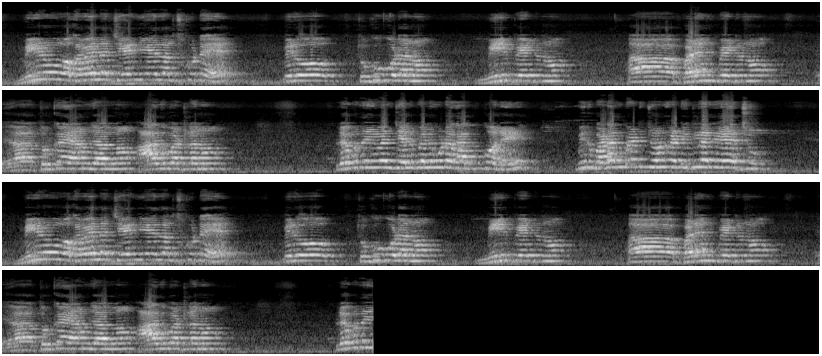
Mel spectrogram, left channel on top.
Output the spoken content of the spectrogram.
మీరు ఒకవేళ చేంజ్ చేయదలుచుకుంటే మీరు తుక్కుగూడను, మీర్పేటను, బడంపేటను, తుర్కయాంజాలను, ఆదిబట్లను లేకపోతే ఈవెన్ చెలిపల్లి కూడా కలుపుకొని మీరు బడంపేట జోన్గా డిక్లేర్ చేయొచ్చు.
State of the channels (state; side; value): drops out; right; at 11.9 s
